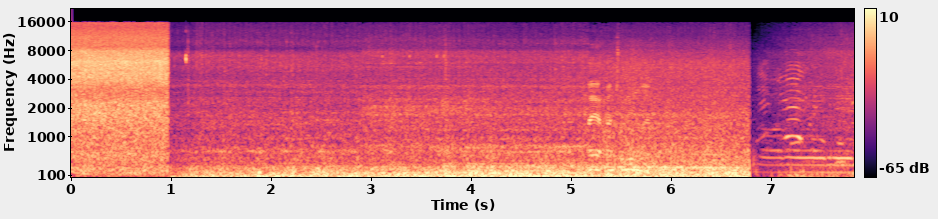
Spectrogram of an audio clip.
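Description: A car's engine and tyres rumble from inside as it drives on a paved road.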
